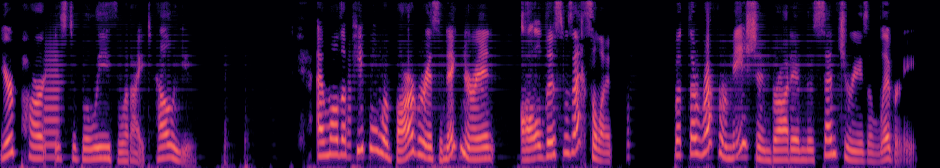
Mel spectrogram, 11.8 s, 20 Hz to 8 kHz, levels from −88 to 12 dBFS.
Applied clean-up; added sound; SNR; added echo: neural mask model DeepFilterNet 3.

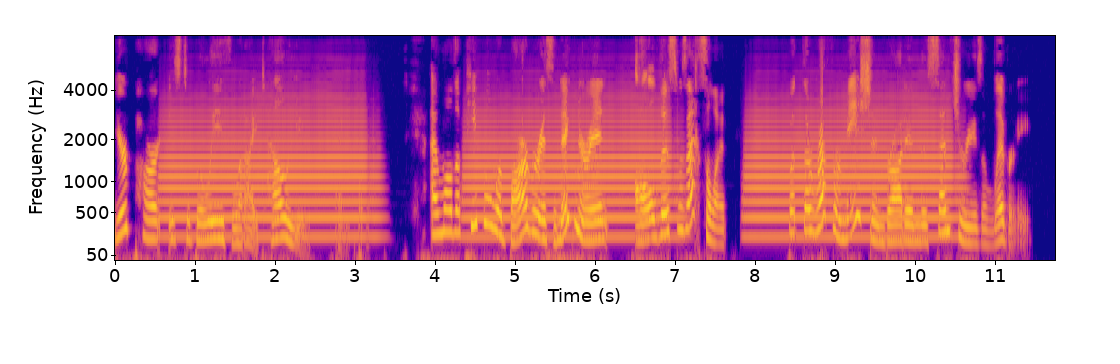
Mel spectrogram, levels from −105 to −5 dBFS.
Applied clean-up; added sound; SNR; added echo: none; Brass instrument; 5 dB; none.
